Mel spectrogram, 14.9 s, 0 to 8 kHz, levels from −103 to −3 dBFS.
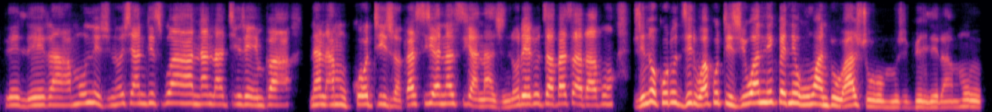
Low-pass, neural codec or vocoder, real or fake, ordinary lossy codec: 7.2 kHz; codec, 16 kHz, 0.8 kbps, ZipCodec; fake; AAC, 48 kbps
